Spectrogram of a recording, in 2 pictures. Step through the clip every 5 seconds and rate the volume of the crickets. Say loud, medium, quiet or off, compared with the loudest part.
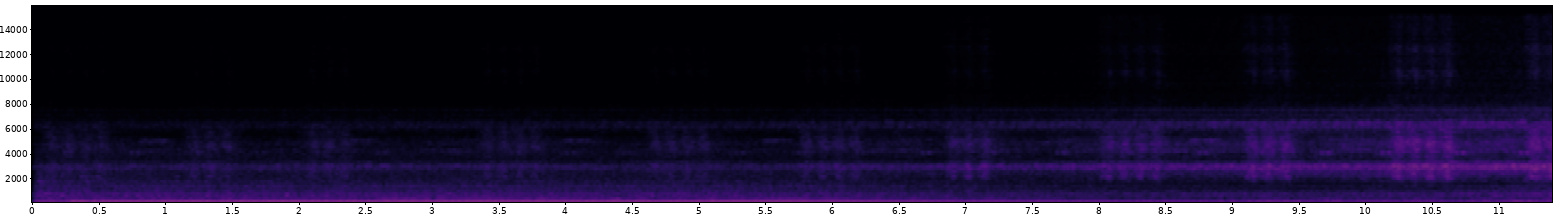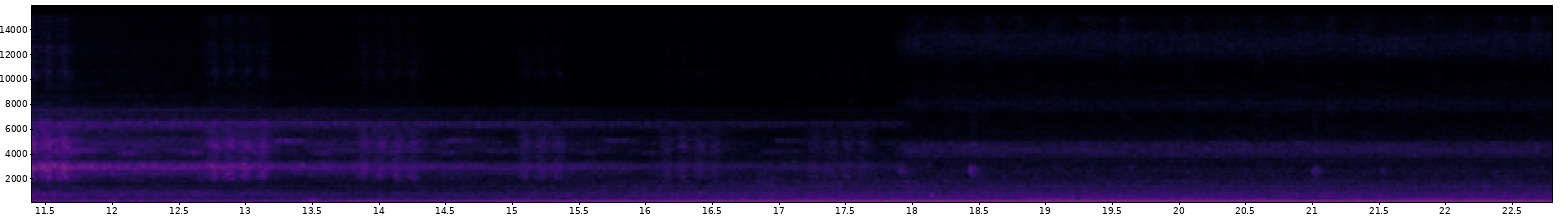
quiet, medium, loud, quiet, quiet.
